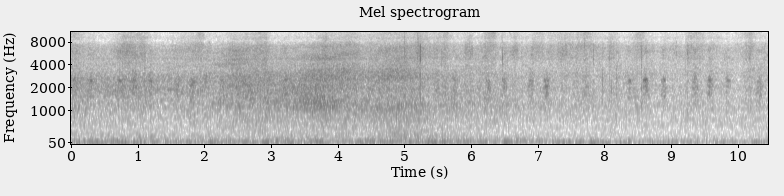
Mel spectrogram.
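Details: Pond ducks giving rapid, irregular runs of short harsh quacks, close to three per second at times, partly buried under a constant deep rumbling background.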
